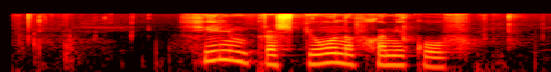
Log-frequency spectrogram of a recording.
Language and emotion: Russian, neutral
